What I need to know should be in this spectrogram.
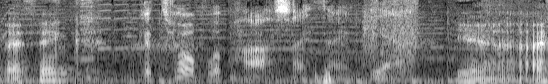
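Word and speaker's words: Catoblepas: But actually, when I went back to fight Carbuncle and Katobapas, if you weren't wondering how to pronounce that, I just pronounced it for you.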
